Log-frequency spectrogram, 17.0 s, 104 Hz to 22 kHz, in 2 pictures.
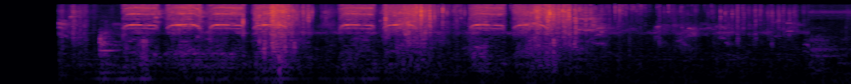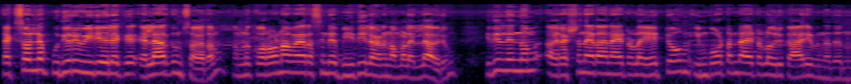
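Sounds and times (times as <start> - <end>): high chirp: 0.6 - 8.1.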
